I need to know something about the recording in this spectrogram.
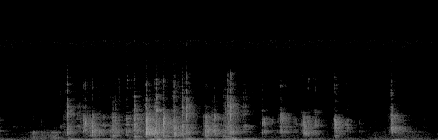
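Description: Faint typing on a computer keyboard: a quick, irregular run of key clicks that starts under a second in and stops shortly before the end.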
